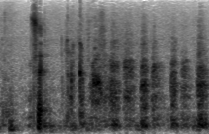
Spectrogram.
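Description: Rapid, rhythmic open-mouthed breathing from a dog: panting.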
